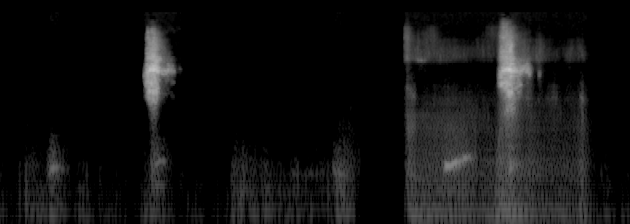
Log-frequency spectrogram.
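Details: White-cheeked Starling (Sturnus cineraceus) giving two short, harsh, hissing bursts about three and a half seconds apart, each sharp and noisy rather than tonal, with a faint low hum and a soft rising murmur in the background.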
